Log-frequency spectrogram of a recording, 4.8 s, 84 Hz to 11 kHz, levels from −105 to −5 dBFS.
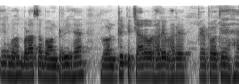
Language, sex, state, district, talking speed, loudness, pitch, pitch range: Hindi, male, Jharkhand, Palamu, 185 wpm, -17 LUFS, 130 Hz, 125-135 Hz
